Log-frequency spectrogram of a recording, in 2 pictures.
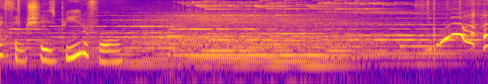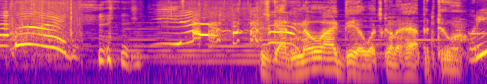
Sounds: Music, Speech

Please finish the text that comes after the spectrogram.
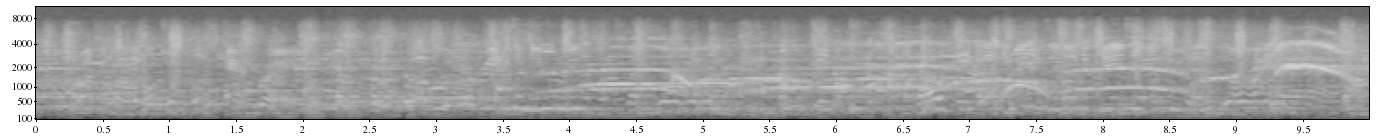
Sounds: Music

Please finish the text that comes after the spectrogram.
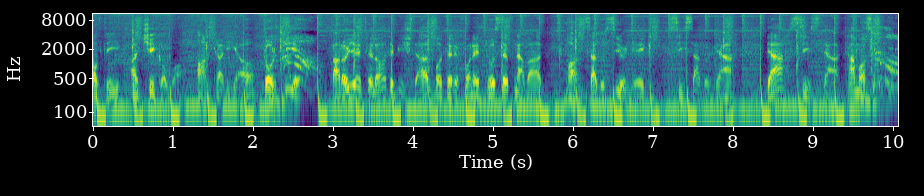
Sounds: Speech, Music

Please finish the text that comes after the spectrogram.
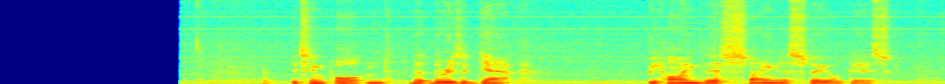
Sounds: Speech

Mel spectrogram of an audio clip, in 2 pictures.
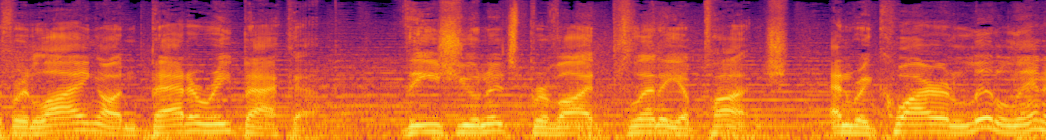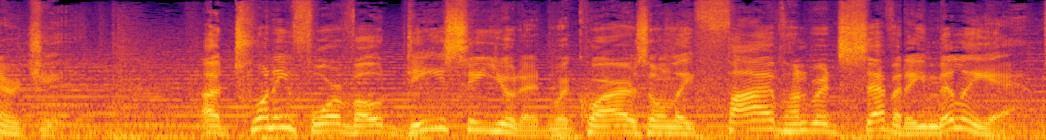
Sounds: Music, Speech

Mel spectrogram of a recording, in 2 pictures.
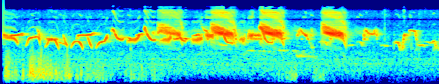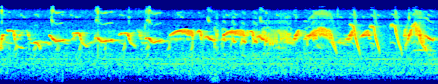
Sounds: wood thrush calling

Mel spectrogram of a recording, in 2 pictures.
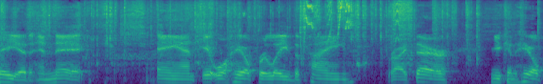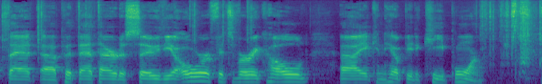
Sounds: Speech

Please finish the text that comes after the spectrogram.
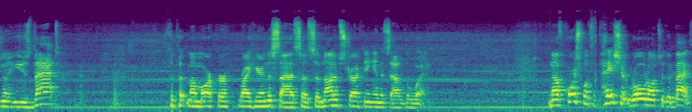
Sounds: Speech, inside a small room

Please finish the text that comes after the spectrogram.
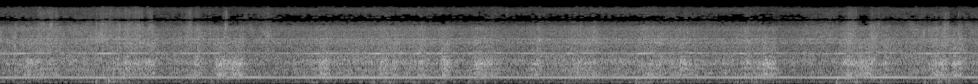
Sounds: Vacuum cleaner

